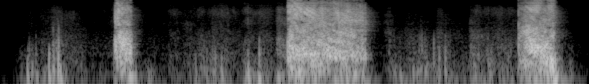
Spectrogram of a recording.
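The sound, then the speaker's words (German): Coat fabric being torn apart in a few sharp ripping bursts, the longest and loudest in the middle, with fainter rustling between them. “ich nun den Mantelstoff zerreiße”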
